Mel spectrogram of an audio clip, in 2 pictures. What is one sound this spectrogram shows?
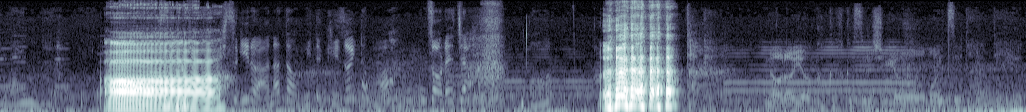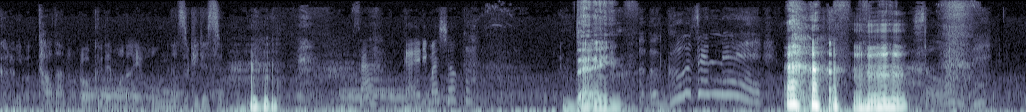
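A young man talks close into a microphone.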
